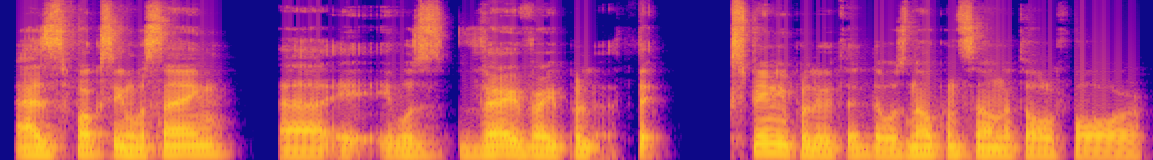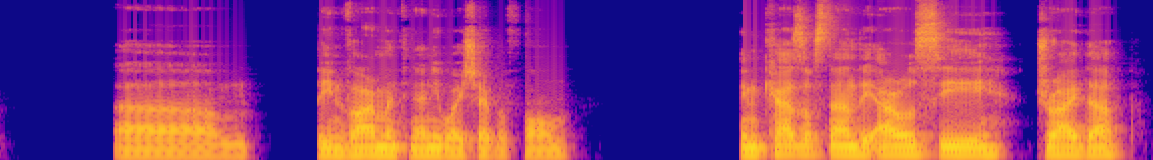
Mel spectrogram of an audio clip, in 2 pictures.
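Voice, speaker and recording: Low-voiced man arguing a point deliberately. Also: fairly even intonation, a little mellow. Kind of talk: informal political debate, explaining arguments.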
